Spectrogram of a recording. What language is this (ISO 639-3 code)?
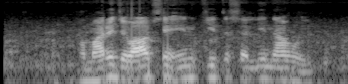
urd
